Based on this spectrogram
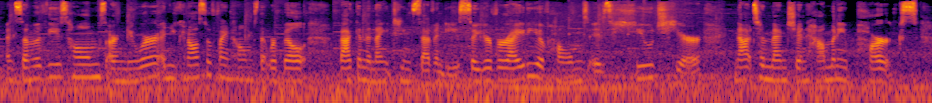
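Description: Over clear background music, a woman talks at a fairly quick pace in a dry sound with no echo. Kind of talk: casual vlog chat. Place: open country.

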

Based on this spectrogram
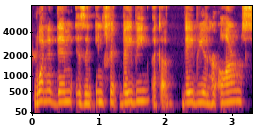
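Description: A woman with a high pitch speaks at a fairly slow pace. The background is quiet. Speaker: Islamic lecturer. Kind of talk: religious lecture. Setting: stage with audience. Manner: animated. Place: hall. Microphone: handheld.

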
